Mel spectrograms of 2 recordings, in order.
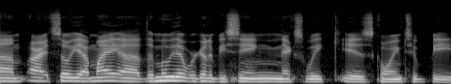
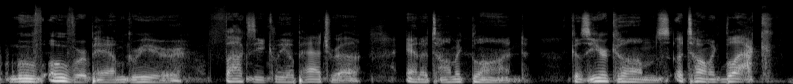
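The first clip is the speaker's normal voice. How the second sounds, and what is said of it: Deep bass movie trailer voice. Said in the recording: “Deep bass trailer voice”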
